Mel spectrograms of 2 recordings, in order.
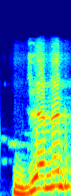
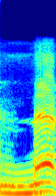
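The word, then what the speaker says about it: gnat: इसे क्या पढ़ते हैं आप जेनेट पढ़ते होंगे लेकिन नहीं जेनेट नहीं नेट है क्या नेट में ता कुट की तो यहां पर जी साइलेंट है जी साइलेंट इसलिए क् जी के बाद एन आ रहा है देखिए इसलिए न पढ़ा जाता है जुन नहीं क्या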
